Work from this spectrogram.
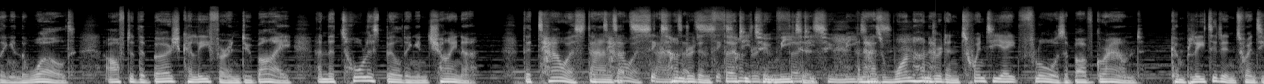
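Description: From 5.40 s to 9.36 s the audio carries a doubled audio track. A second, full-band copy of the same sound trails the original by about 0.7 s, roughly 5 dB quieter. It has no decay and no room colour, so it reads as a distinct repeat rather than an echo. The copy cuts in and out abruptly at both ends. The likely cause is the signal being captured twice, once through a slower path.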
